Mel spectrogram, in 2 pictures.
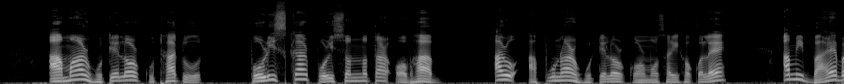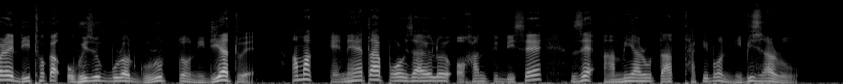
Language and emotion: Assamese, disgusted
